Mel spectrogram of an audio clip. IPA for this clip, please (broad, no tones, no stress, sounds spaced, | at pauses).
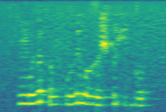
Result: ŋʷ i ð ə h ə v xʷ ə ð i w ʊ ɣ ə ʒ θ ʊ ç i ɡ ʊ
